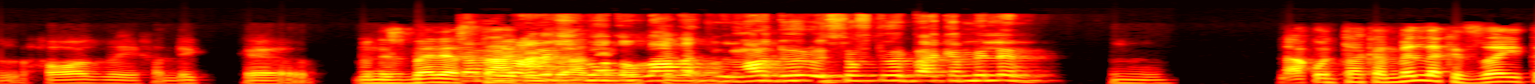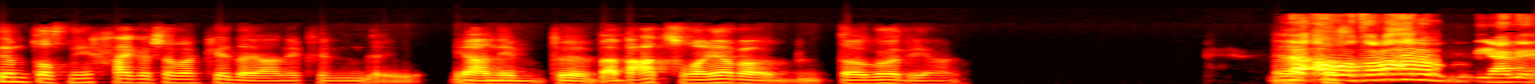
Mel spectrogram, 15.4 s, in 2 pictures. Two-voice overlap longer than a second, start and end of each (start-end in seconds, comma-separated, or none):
2.3-3.6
